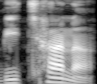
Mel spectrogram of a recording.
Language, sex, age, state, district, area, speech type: Bengali, male, 30-45, West Bengal, Nadia, rural, read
